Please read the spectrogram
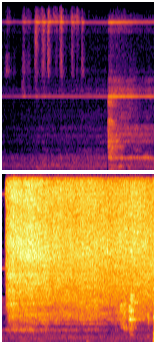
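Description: A ground beef burger patty sizzling in a hot cast iron skillet: after near silence, the sizzle starts suddenly about three seconds in as the meat meets the pan, then holds steady.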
